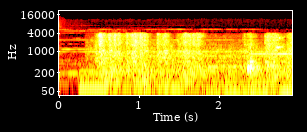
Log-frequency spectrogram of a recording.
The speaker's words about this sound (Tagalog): Narinig mo yun? Xerox machine yun ni Lola Celia. Yun ang ginagamit niya sa pagpiprint ng mga posters ng missing child na sinasabi mong anak mo.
